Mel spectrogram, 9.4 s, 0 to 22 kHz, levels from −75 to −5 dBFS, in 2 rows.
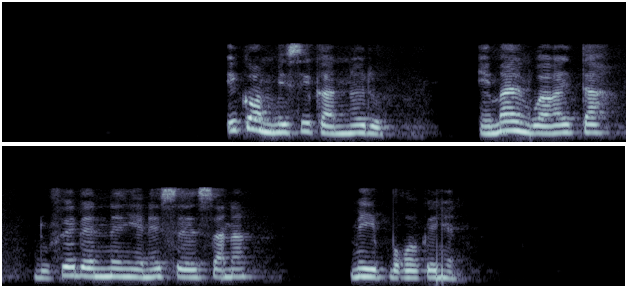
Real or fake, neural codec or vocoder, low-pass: fake; codec, 16 kHz, 6 kbps, DAC; 7.2 kHz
